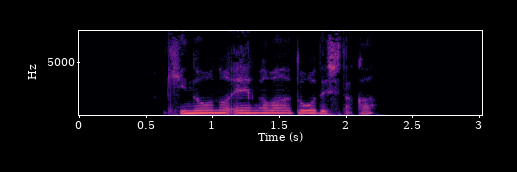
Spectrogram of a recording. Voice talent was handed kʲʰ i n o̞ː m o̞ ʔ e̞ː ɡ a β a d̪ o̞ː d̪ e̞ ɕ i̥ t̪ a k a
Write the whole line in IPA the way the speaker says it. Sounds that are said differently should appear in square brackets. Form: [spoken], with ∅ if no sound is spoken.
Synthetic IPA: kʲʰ i n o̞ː [n] o̞ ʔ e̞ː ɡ a β a d̪ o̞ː d̪ e̞ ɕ i̥ t̪ a k a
